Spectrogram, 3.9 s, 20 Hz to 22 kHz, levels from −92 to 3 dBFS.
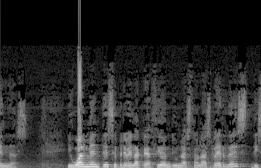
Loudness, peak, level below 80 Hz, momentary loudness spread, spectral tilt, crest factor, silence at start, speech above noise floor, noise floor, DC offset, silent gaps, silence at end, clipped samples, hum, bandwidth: -21 LUFS; 0 dBFS; -48 dBFS; 14 LU; -4 dB/octave; 22 dB; 0 s; 28 dB; -49 dBFS; under 0.1%; none; 0 s; under 0.1%; none; 16 kHz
